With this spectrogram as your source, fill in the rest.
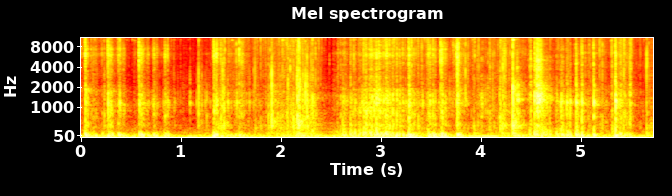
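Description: A solid rectangular bar of dry soap painted with blue glitter paint is held in the hand and shaved and scraped with a utility knife blade, sending chunks flaking off. A dense run of dry, crisp scraping and crackling crunches comes through, with bright, brittle flakes over soft low thumps and short, dead-stopping hits.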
